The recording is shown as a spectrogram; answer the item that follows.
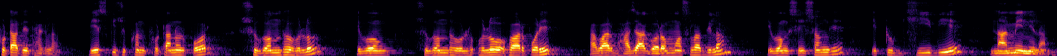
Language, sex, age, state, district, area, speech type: Bengali, male, 60+, West Bengal, South 24 Parganas, rural, spontaneous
